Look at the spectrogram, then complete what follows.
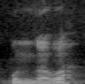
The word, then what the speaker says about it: পুঙ্গব: উচ্চারণ হয় সেটা দেখব ও যদি যুক্ত আকারে প্রথমে থাকে তাহলে অর্ধেক ন এর মত উচ্চারণ হয়ে থাকে সেইটাই আমরা মূলত এখানে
